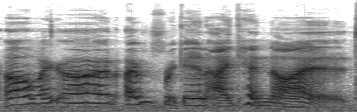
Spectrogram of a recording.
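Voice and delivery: slow, drawn-out wail, starting high; overwhelmed whine. Real, not acted. Reader who cannot cope with this book, wailing. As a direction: stretch each word out, sinking from high.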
